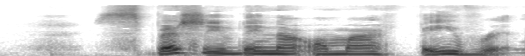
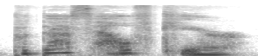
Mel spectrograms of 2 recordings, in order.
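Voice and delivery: whispered retort; hushed, conspiratorial aside; 3 semitones higher, 9 dB quieter than usual. Retold or imitated. Retorts to dad in story.

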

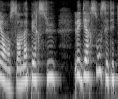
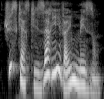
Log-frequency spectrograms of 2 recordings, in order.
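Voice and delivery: plain reading voice

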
